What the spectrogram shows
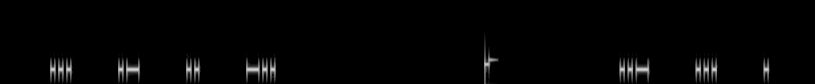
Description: Morse code, heard as a keyed tone, about 30 wpm, spaced as for 14 wpm, 700 Hz. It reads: SAID USE
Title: 4x Character Spacing - Top 100 Words - 30wpm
